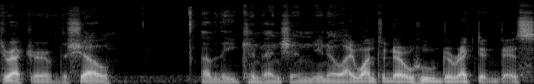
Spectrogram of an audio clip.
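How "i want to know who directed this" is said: wonderful deep, low-pitched voice. Retelling what Shang Tsung asked the convention director: imitating Shang Tsung's wonderful voice. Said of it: "he said in this wonderful voice".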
